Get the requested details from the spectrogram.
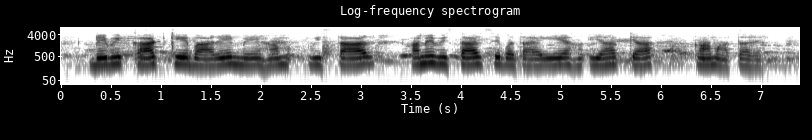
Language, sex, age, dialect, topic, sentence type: Hindi, female, 25-30, Marwari Dhudhari, banking, question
